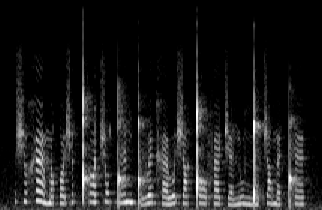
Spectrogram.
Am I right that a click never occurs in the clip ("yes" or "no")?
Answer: no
